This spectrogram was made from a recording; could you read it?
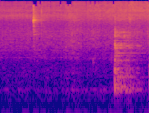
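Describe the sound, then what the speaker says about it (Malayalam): Beef tipped into a hot pan of onions for a Kerala-style curry, giving a sudden loud sizzle and clatter near the end after a quiet stretch with one small earlier clink. "ഇനി ഇറച്ചി നമ്മൾ തട്ടിക്കൊടുക്കും"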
